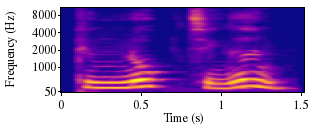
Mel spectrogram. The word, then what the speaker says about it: 등록증: 등록증은 등록증으로 발음합니다.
